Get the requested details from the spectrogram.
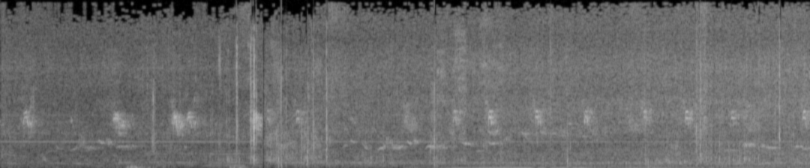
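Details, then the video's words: Honey bee swarm settled for several days on a rose bush and beginning to build comb; a steady low buzz of many bees with scattered clicks and a few short faint chirps from other birds or insects. "Abeilles. Essaim posé sur un rosier"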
